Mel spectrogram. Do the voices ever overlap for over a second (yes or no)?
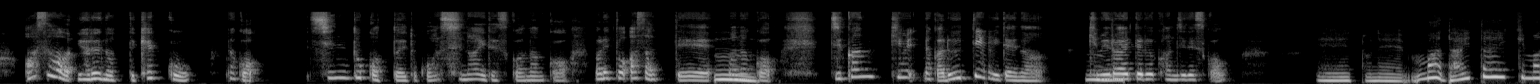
no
